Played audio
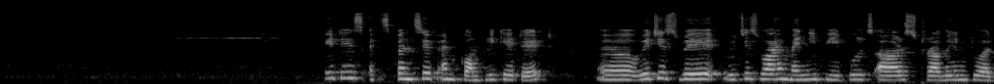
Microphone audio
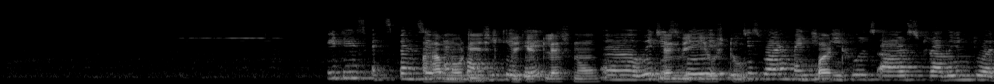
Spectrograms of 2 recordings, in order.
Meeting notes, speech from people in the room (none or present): present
